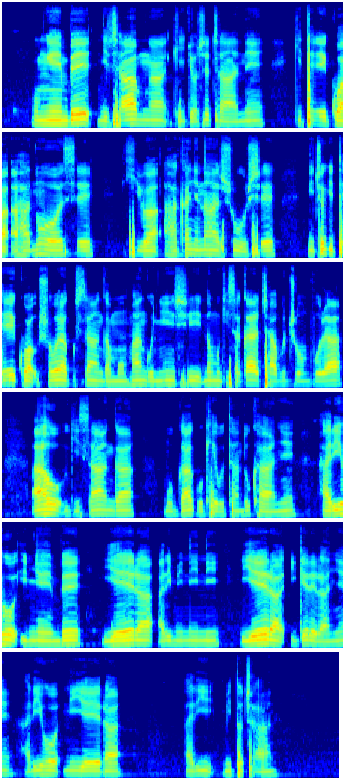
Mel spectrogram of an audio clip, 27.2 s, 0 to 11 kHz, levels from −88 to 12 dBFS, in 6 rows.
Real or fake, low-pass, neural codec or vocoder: real; 9.9 kHz; none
